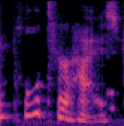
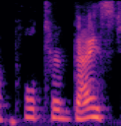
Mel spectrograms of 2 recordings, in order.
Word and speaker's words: Poltergeist: Anyway, with that fun uh little side note, let's let's play Poltergeist or Poltergeist if you want to pronounce the G, which I don't.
